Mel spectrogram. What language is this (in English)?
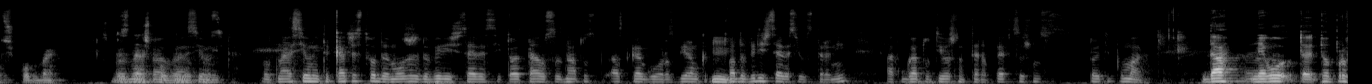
Bulgarian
